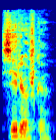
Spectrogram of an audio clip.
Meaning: 1. diminutive of серьга́ (serʹgá): earring 2. ament
- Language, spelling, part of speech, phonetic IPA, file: Russian, серёжка, noun, [sʲɪˈrʲɵʂkə], Ru-серёжка.ogg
